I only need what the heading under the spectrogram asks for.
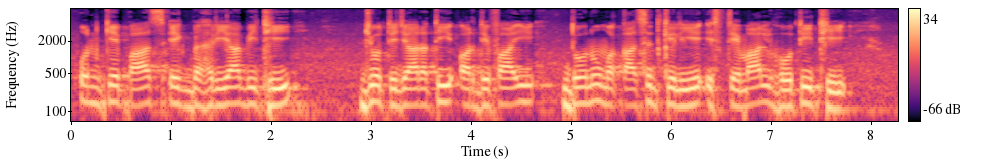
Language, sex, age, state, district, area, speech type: Urdu, male, 18-30, Uttar Pradesh, Saharanpur, urban, read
